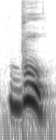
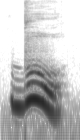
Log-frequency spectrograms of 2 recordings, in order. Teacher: The letter ba with a short vowel dhamma makes a sound bu short and round with your lips rounded. Then when we add wow to stretch the sound it becomes bu a longer version of the same sound.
